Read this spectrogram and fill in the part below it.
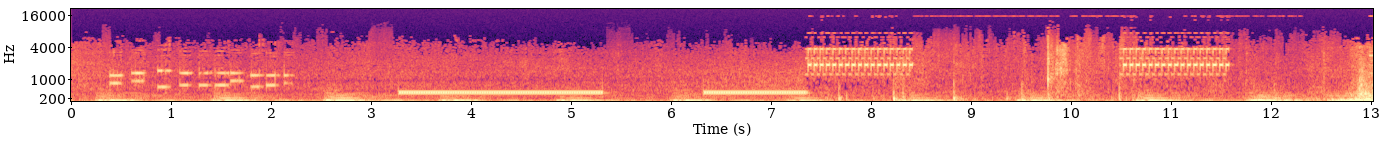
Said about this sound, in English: Sure. Let me just isolate the sound. You're thinking what I'm thinking. My cell phone app can dial the number from the tones.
